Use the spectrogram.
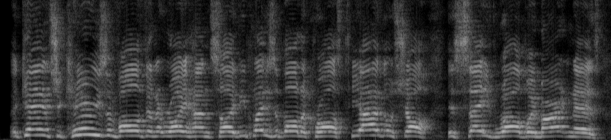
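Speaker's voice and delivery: excited replay. Real, not acted.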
